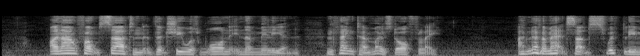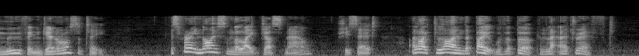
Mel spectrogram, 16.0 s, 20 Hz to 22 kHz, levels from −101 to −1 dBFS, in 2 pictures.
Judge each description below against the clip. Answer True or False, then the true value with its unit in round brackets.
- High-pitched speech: False (140 Hz)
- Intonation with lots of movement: True (6.5 semitones)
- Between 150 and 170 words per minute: False (180 wpm)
